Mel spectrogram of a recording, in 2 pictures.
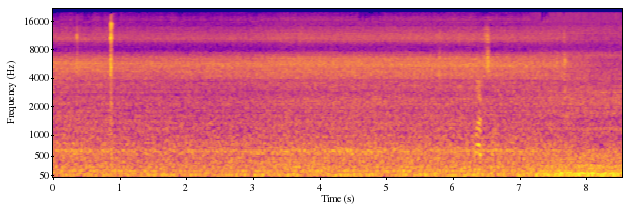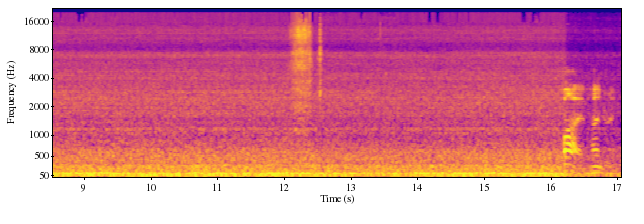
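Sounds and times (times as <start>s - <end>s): rush of airflow: 0.0s - 16.2s
low engine hum: 0.0s - 17.0s
brief hiss: 12.0s - 12.6s.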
